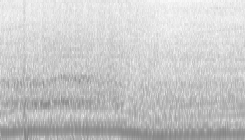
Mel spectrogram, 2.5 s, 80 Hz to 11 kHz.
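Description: A customized, upgraded Grotti Brioso 300, a compact Fiat 500-style car in GTA, accelerates along an airstrip with a steady, buzzing engine drone that drops in pitch at a gear change partway through.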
